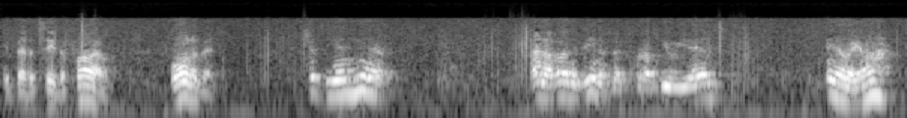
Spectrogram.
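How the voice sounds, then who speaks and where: Casting: male actor as eager press reporter, radio play. Warm, soft-edged tone, informal delivery, dull lo-fi recording. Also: a little high, expressive, normal speed, long pauses, natural voice. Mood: insistent. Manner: informal, conversational. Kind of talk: radio drama acting. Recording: muffled radio recording with faint noise.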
